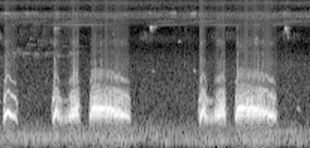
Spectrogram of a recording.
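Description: A spotted dove gives soft, low coos in two-part phrases, a short note then a longer falling one, repeated about every two and a half seconds.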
